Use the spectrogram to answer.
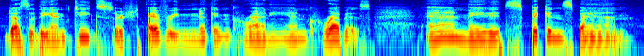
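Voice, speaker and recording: A woman's voice: fairly low pitch, vocal fry, dry recording. A woman hosting a gaming video, reading visual novel text aloud expressively with casual commentary.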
